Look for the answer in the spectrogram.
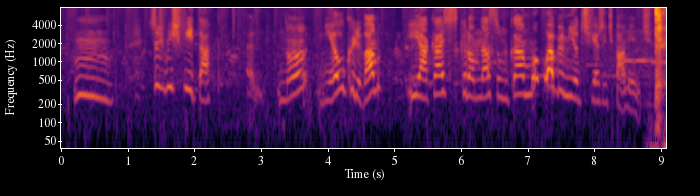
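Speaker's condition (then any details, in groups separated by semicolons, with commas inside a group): No condition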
